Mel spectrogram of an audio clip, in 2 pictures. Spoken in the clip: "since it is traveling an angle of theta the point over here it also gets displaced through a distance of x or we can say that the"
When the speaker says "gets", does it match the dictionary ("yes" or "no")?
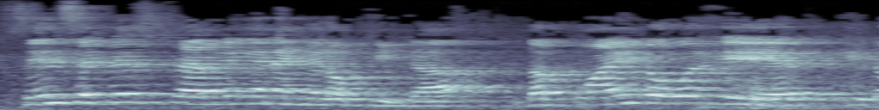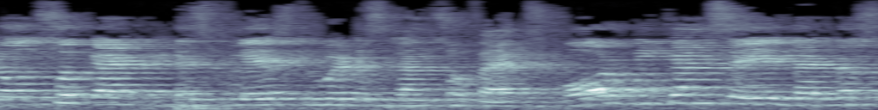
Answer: no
